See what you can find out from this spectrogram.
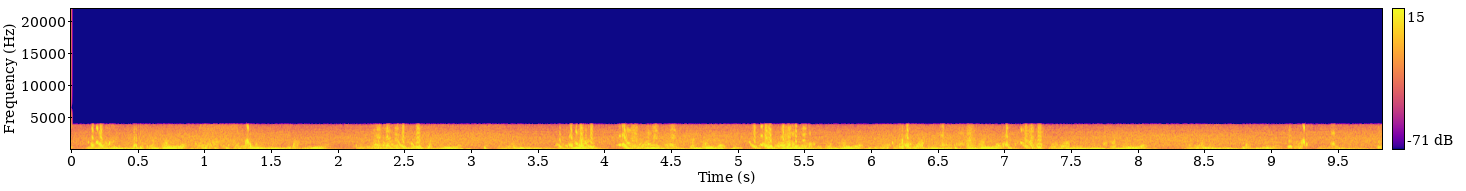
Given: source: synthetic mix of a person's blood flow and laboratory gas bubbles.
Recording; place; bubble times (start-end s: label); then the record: Doppler ultrasound of blood flow; precordium
0.10-0.37 s: bubbles
0.44-0.61 s: bubbles
0.91-1.38 s: bubbles
1.59-1.68 s: bubbles
2.10-2.68 s: bubbles
3.06-3.15 s: bubbles
3.62-3.97 s: bubbles
4.07-4.58 s: bubbles
4.96-5.00 s: bubbles
5.05-5.65 s: bubbles
5.97-6.41 s: bubbles
6.50-6.79 s: bubbles
6.96-7.34 s: bubbles
7.73-7.77 s: bubbles
9.11-9.30 s: bubbles
9.44-9.49 s: bubbles
9.79-9.84 s: bubbles
From the record:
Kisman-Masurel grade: 232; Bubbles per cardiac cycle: several, 3 to 8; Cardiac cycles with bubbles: 50 to 99%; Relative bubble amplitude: moderate (0.250 to 0.450); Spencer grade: 3 (all of the cardiac periods contain showers or single bubble signals, but not dominating or overriding the cardiac motion signals); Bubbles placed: only in the low amplitude regions of the cardiac cycle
